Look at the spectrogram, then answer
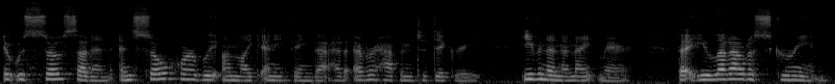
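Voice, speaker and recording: Woman reading a kids book out loud, mid pitch, bit of vocal fry. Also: moderate pace. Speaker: storybook reader. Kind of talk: read-aloud children's story narration.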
